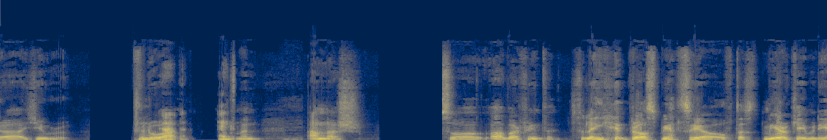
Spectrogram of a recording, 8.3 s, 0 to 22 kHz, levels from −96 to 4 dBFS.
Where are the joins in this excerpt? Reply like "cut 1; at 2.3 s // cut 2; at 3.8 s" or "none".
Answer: cut 1; at 2.3 s

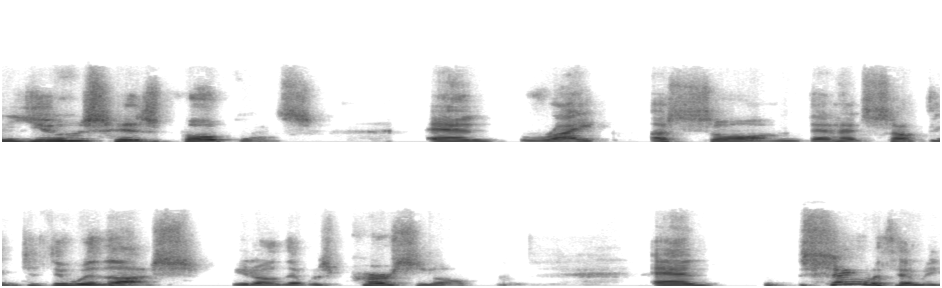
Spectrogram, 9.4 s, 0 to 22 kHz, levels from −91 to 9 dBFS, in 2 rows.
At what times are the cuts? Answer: none

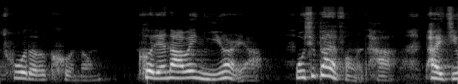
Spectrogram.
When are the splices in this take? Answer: cut 1; at 1.4 s // cut 2; at 2.9 s

